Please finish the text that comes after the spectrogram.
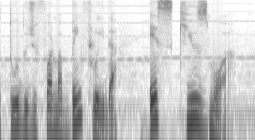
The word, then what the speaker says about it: excuse-moi: Tente fazer o som de I, mas com a boca no formato de U, assim, cu. A segunda parte é ses. E por fim, moi.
